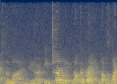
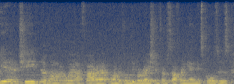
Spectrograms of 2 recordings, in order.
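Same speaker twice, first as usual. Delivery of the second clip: level, droning imitation of dazed awe; mock spaced-out awe; 4 dB quieter than usual. Teacher imitating people who miss the point, mock awestruck drone. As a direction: drone it like a zoned-out believer. Mimics listeners glazing over at lofty words.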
